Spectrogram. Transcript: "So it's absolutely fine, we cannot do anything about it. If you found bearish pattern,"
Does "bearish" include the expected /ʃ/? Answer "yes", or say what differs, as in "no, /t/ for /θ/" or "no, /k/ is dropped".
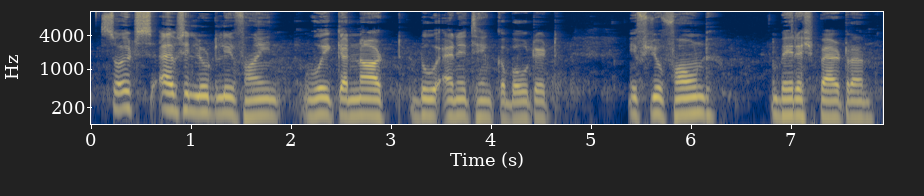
yes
